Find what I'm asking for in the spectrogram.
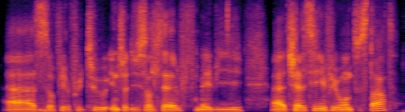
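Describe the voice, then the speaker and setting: A man hosting an online information session, halting with frequent "uh" before phrases. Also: on the low side, level tone, no room sound. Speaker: webinar host. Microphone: video call.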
